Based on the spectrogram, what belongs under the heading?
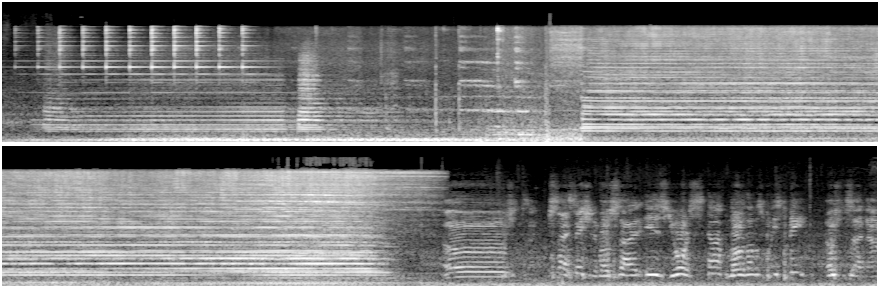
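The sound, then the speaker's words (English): A train sounds its horn in a long, loud, sustained blast over a deep rumble as it pulls out of Oceanside station, a railway interchange, then the noise eases and a person starts talking. “We're now pulling out of Oceanside.”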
